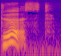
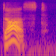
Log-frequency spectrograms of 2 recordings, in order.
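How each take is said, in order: First: The vowel is a different, non-standard sound. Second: The vowel is the standard short u sound. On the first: The speaker calls it wrong. "not dust" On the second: The speaker calls it right. "I should have said dust"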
